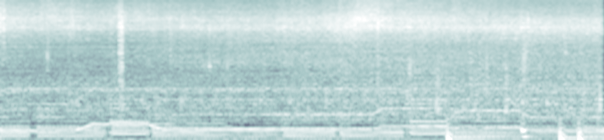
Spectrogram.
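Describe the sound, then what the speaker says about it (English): Eggplant slices frying in hot oil, a steady close sizzle and crackle that holds throughout, with no talking. "and you fry them"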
